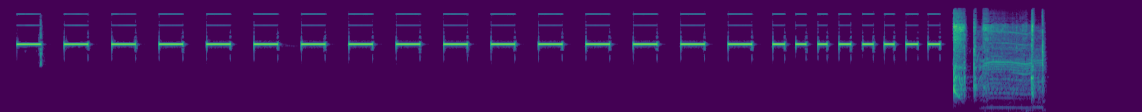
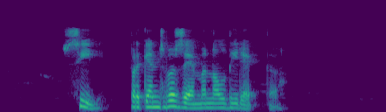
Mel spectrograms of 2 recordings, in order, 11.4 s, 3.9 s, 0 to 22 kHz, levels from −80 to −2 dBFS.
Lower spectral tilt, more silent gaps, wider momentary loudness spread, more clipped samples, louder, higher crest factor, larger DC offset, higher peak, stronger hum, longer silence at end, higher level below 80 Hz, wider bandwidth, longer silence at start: second, 6.5 dB/octave vs -4.5 dB/octave; first, 9.46-9.52 s vs none; second, 4 LU vs 21 LU; neither; first, -14 LUFS vs -30 LUFS; about the same, 16 dB vs 18 dB; neither; first, -2 dBFS vs -14 dBFS; neither; about the same, 1 s vs 1.05 s; second, -90 dBFS vs -72 dBFS; first, 16 kHz vs 8.2 kHz; second, 0.15 s vs 0.65 s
